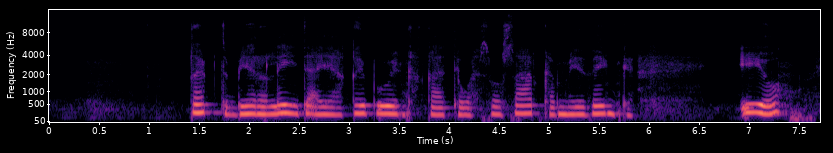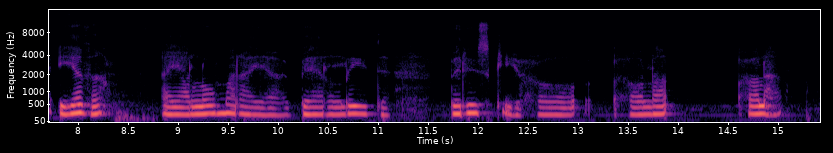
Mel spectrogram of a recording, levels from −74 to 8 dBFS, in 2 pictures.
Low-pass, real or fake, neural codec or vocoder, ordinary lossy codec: 14.4 kHz; real; none; none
